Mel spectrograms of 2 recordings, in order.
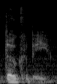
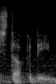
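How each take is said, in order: First: The first syllable sounds like 'stoke'. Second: The first syllable sounds like 'stock'. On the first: This is how the man says his own name. The speaker calls it right. "actually, it's Stokerby" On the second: This is how Americans tend to say the name. The speaker calls it wrong. "The Americans seem to say Stockaby"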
